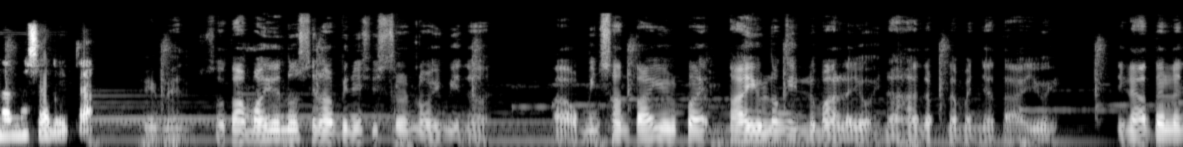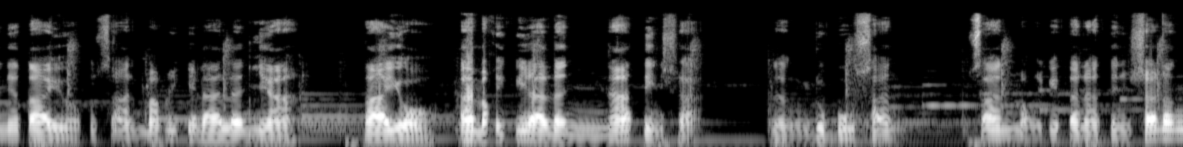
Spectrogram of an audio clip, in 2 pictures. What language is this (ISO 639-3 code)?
fil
